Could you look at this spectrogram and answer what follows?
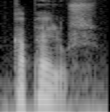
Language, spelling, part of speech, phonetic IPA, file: Polish, kapelusz, noun, [kaˈpɛluʃ], Pl-kapelusz.ogg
